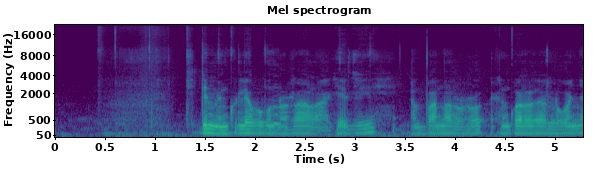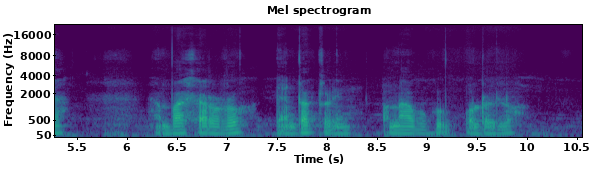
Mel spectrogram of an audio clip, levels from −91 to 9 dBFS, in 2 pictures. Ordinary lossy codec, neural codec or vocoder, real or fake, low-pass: none; codec, 44.1 kHz, 7.8 kbps, Pupu-Codec; fake; none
